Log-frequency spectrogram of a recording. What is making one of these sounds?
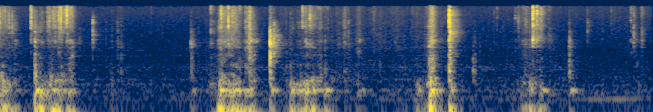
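Something rasps against a metal grater in short scraping bursts.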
